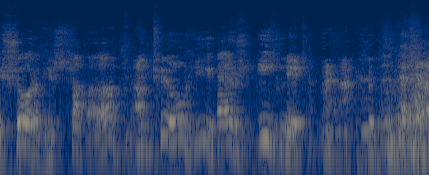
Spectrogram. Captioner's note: chuckles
